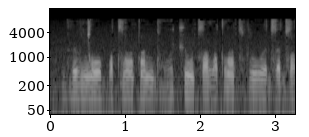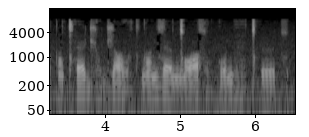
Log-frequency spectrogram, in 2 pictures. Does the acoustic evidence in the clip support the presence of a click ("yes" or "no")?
yes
